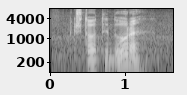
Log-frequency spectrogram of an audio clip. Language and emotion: Russian, neutral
